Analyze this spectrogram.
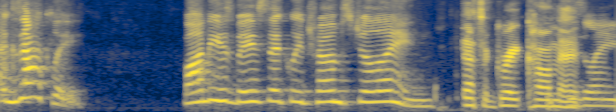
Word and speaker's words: Ghislaine: Ghislaine, let's just say Ghislaine. Okay, Ghislaine. Yeah, it's just like Elaine with a G in front of it.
